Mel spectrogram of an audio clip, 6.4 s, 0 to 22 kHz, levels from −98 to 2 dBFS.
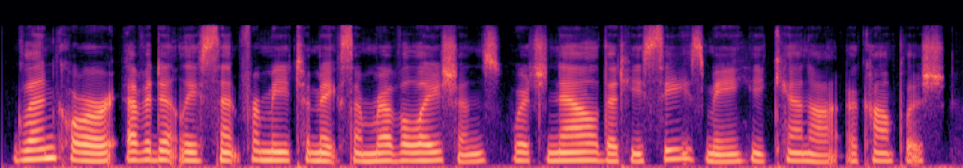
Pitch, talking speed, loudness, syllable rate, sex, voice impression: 190 Hz, 170 wpm, -16 LUFS, 4.9 syllables/s, female, feminine, adult-like, tensed, powerful, bright, clear, fluent, intellectual, friendly, reassuring, lively, kind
